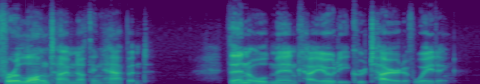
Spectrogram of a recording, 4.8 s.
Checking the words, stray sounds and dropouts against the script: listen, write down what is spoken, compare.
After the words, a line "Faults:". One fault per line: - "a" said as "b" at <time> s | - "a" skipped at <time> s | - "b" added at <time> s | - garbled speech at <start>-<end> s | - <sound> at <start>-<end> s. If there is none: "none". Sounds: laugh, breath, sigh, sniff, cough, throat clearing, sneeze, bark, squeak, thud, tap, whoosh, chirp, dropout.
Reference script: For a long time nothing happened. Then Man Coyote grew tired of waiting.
For a long time nothing happened. Then Old Man Coyote grew tired of waiting.
Faults:
- "Old" added at 2.5 s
